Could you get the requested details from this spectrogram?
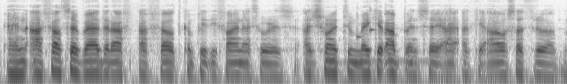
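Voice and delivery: muffled behind surgical mask; speaking with jaw wrapped; through a face mask. Real, not acted. Seen 5: Blue surgical mask covers mouth and nose throughout; jaw wrap too.

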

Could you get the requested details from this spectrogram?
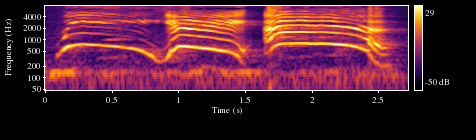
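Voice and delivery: high loud shrieks of joy; gleeful squeals. Acted. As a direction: squeal like giddy kids on a slide. Eggs squealing on their escape.

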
